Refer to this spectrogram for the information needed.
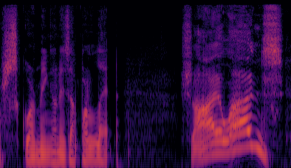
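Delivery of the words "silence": high, stretched shout; drawn-out yelled order, pitch soaring; screamed command. A narrator's reading. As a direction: scream for silence. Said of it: "screamed Gobber".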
